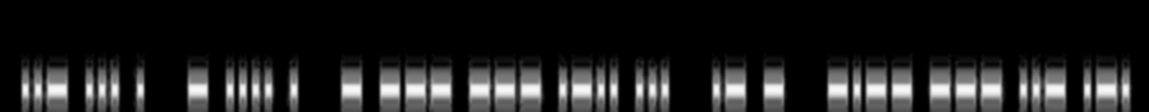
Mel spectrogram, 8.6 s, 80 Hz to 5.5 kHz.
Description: Morse code, heard as a keyed tone, about 25 wpm, 600 Hz. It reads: USE THE TOOLS AT YOUR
